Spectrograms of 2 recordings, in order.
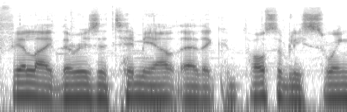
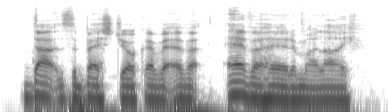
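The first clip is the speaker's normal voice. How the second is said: usual speaking voice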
